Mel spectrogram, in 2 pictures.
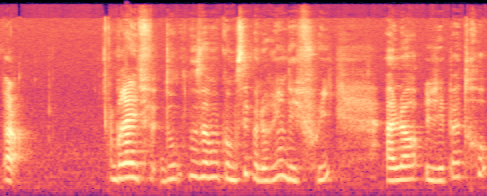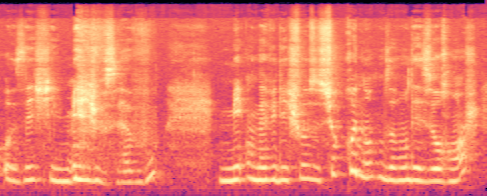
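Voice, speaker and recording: Chatty young woman, fairly high voice. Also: normal speed. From France. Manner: chatty, animated storytelling, playful asides. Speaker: travel vlogger. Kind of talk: casual vlog chat.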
